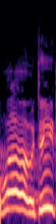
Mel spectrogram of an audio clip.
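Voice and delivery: high, loud alarmed whoa; a hammed-up panicked cry; startled whoa. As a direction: back off in fright. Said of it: "I was like that".

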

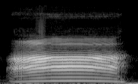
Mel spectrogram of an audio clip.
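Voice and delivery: loud, drawn-out farmer's "Ah"; knowing old farmer. A narrator's reading. Farmer catching Keith's meaning, knowing. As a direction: let realisation dawn as an old rustic.

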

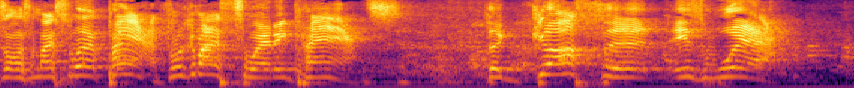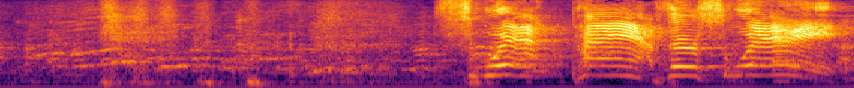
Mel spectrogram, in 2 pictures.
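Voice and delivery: high, insistent mock American voice; mock American logic. American explains naming of sweatpants, high mock American. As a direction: explain it proudly in a hammed-up American accent.

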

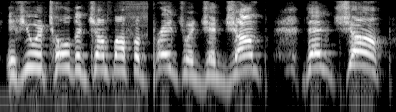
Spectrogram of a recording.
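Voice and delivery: high acted retort, building to a shout; getting nasty. Wrestler retorting to her excuse, nasty and rising. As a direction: throw it back at her, nastily. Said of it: "I'm getting nasty".

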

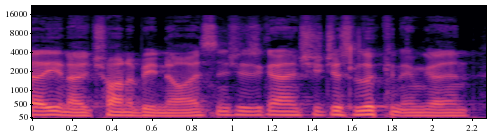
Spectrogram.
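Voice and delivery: ordinary delivery

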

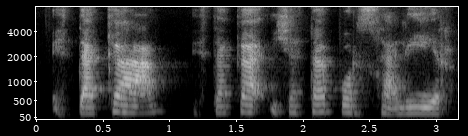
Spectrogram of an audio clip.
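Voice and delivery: ordinary talk, nothing marked

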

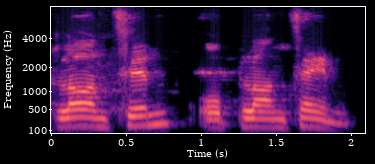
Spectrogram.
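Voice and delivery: slow plantain ending in "tin", then plantain ending in "tain"; two pronunciations contrasted. Shown as a demonstration. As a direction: set "PLAN-tin" against "plan-TAYN" for plantain, slowly. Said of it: "Is it pronounced".

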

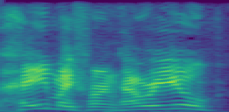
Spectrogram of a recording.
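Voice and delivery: high, loud mock-Irish greeting; put-on accent. Salesman hailing his Irish customer, retold in a borrowed Irish accent. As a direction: greet him in an unintended Irish lilt. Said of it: "I did that in an accent too".

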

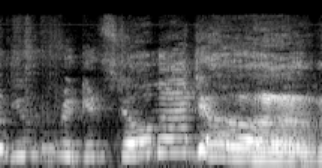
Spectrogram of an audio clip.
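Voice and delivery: laughing imitation of a drunk heckler yelling; drunken outburst. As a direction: retell a drunk woman screaming at him, cracking up. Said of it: "she's just like".

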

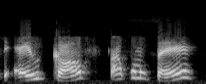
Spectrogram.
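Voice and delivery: Scouse accent rising high. Shown as a demonstration. Comedian shows the other Liverpool type, high-pitched Scouse accent. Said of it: "The thing about Scousers, there's two".

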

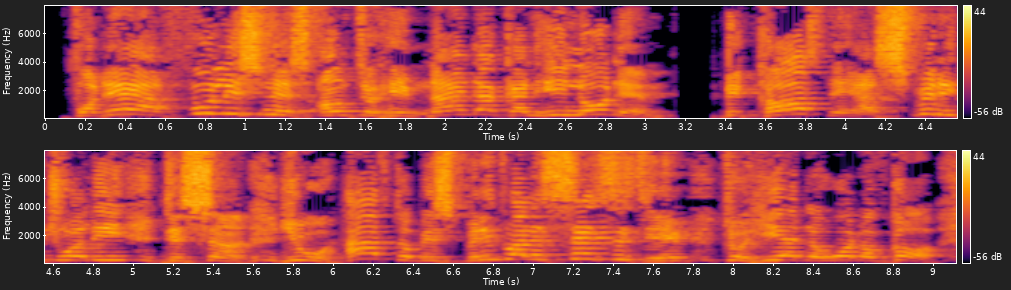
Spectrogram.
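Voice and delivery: normal talking voice

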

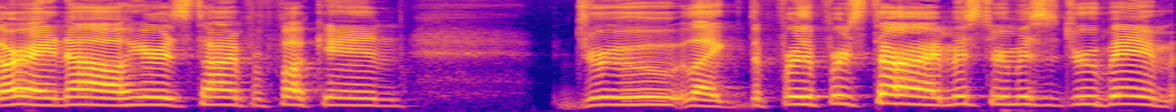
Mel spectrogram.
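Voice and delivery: milk it like the officiant introducing the couple; officiant announcing. Retold or imitated. Officiant presenting the newlyweds to the crowd, lightly hammed up. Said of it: "and then the guy's like".

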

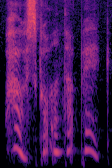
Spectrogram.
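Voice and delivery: amazed question, whispered; retold whisper. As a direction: breathe it out in mock disbelief. Retold amazed reaction to distance.

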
